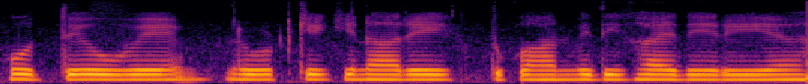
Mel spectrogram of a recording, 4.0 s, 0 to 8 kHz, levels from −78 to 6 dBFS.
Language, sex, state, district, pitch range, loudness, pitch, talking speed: Hindi, female, Chhattisgarh, Raipur, 170-175 Hz, -12 LUFS, 170 Hz, 165 wpm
